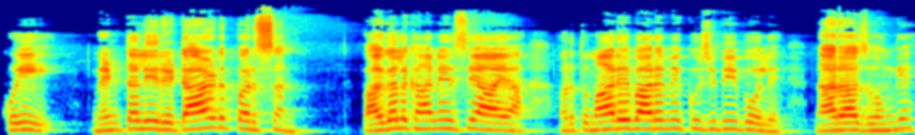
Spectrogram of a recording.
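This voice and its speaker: A woman giving a spiritual sermon, speaking in a measured way, calling her listeners children and asking rhetorical questions. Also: fairly high pitch. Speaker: spiritual teacher.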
